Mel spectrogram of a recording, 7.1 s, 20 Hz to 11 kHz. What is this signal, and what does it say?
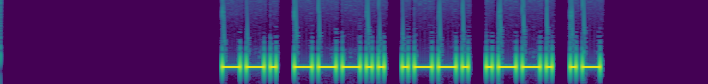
Morse code, heard as a keyed tone, about 20 wpm, 700 Hz. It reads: G8PPA
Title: DXCC-100 Call Signs - 5 Characters - 20wpm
